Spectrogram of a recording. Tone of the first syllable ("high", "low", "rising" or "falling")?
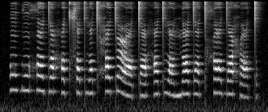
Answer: high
